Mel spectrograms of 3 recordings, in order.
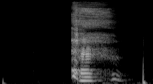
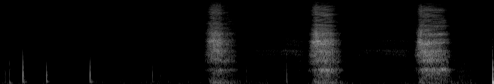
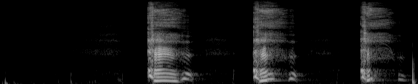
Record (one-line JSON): {"cough_length": "1.5 s", "cough_amplitude": 18720, "cough_signal_mean_std_ratio": 0.38, "exhalation_length": "4.9 s", "exhalation_amplitude": 5515, "exhalation_signal_mean_std_ratio": 0.33, "three_cough_length": "4.2 s", "three_cough_amplitude": 21378, "three_cough_signal_mean_std_ratio": 0.35, "survey_phase": "beta (2021-08-13 to 2022-03-07)", "age": "45-64", "gender": "Female", "wearing_mask": "No", "symptom_none": true, "smoker_status": "Ex-smoker", "respiratory_condition_asthma": false, "respiratory_condition_other": false, "recruitment_source": "REACT", "submission_delay": "0 days", "covid_test_result": "Negative", "covid_test_method": "RT-qPCR", "influenza_a_test_result": "Negative", "influenza_b_test_result": "Negative"}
